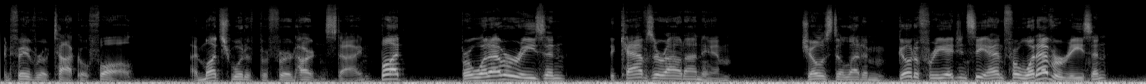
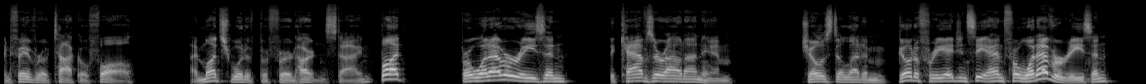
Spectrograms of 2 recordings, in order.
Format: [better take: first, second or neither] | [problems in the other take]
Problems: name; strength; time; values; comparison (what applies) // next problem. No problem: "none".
second | low rumble; faint; throughout; 20 dB below the speech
